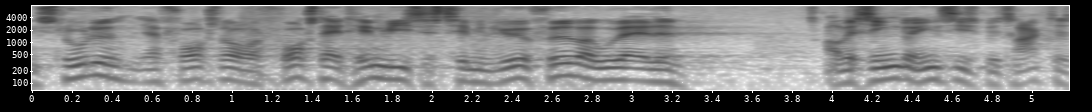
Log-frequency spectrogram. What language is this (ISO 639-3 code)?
dan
